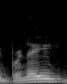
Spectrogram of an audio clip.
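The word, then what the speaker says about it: Brynnae: Brene, or I believe I pronounced it right, it's B-R-Y, Brene, I'm going to say Brene Johnson Lawrence, B-R-Y-N-N-A-E.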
